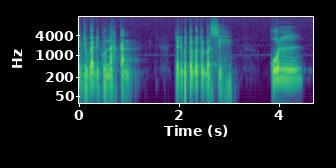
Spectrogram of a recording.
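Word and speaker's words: قل: digunakan jadi betul-betul bersih Qul Qul Ya jadi jangan quul ya ini sering sekali kita menemukan ada yang memantulkan huruf lam ya ya ini jangan sampai seperti itu bacanya jadi betul-betul bersih izhar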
